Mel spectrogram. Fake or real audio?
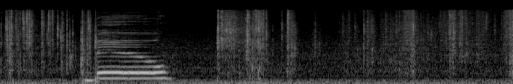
fake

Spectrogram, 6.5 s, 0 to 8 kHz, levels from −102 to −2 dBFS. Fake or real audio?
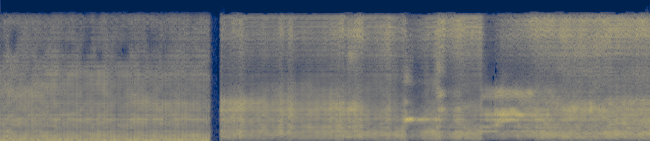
fake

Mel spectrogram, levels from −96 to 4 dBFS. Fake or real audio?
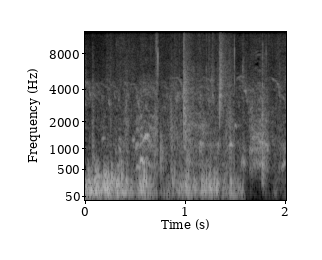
real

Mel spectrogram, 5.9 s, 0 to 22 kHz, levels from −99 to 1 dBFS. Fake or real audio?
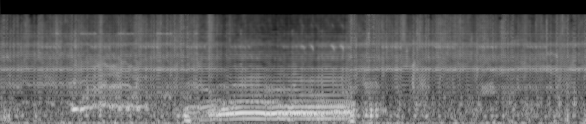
fake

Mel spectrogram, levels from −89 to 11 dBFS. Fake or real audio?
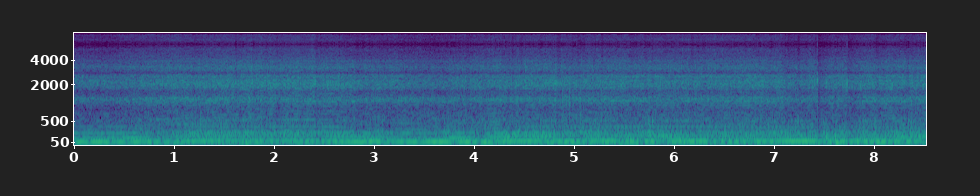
real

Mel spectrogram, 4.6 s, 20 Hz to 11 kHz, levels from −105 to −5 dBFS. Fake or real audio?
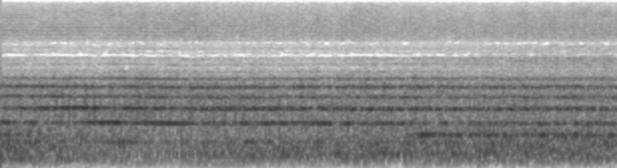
real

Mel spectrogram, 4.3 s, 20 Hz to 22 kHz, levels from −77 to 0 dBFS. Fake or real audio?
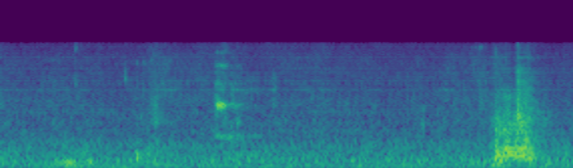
fake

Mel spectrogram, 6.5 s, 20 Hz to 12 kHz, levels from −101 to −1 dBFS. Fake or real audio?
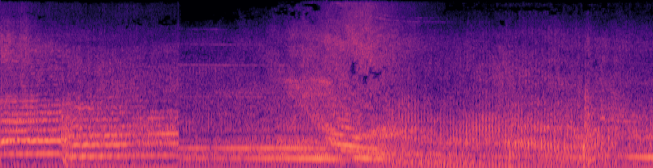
real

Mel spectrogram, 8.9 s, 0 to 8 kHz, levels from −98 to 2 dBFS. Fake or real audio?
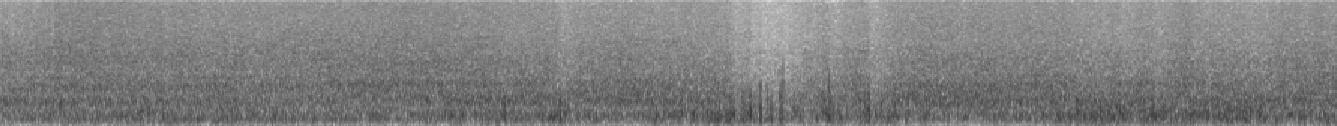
real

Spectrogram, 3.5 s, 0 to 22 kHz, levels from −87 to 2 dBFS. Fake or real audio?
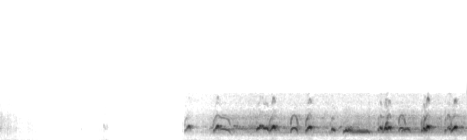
real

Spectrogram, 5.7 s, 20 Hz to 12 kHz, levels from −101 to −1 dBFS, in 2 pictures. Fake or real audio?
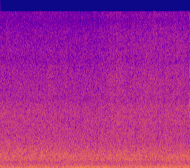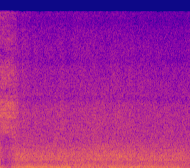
real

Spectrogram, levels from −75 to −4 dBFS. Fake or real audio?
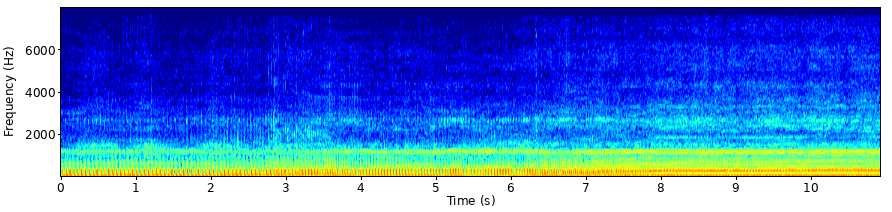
real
